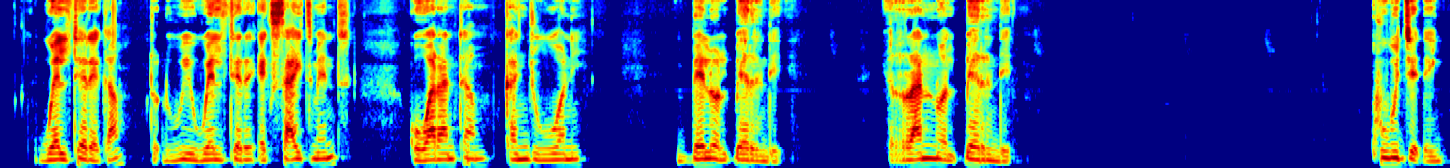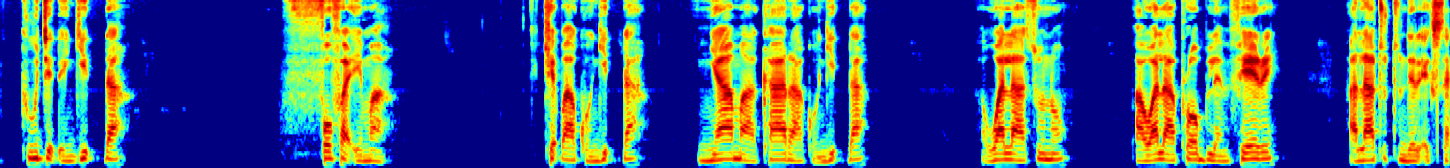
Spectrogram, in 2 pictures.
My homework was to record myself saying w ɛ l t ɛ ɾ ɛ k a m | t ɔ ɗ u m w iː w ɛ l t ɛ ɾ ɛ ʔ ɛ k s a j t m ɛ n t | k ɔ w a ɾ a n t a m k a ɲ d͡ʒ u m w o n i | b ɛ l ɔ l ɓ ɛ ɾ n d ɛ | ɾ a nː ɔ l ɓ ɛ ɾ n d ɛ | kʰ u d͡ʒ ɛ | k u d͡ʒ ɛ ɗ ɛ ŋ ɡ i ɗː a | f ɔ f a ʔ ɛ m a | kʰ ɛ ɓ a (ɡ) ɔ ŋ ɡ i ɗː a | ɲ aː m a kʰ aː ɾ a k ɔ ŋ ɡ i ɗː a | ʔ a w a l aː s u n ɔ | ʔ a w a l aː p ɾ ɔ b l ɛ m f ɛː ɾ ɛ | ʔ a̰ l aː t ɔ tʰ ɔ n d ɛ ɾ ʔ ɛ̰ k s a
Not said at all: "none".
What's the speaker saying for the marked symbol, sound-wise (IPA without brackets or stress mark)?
k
